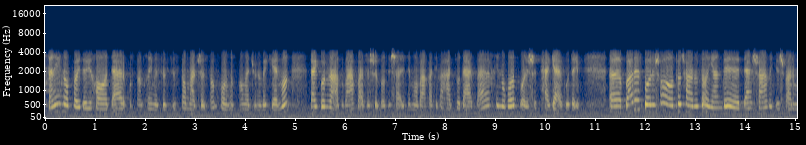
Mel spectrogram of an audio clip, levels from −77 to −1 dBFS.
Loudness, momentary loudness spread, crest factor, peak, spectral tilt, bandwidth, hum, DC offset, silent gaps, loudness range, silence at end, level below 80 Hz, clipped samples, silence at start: -24 LUFS; 10 LU; 18 dB; -6 dBFS; 0.5 dB/octave; 4.7 kHz; none; under 0.1%; none; 5 LU; 0 s; -48 dBFS; under 0.1%; 0 s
